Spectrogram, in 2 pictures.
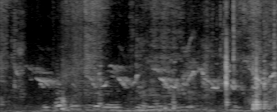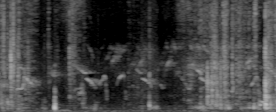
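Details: A cluster of grey francolin chicks gives dense high chirping, many quick down-slurred notes overlapping, joined by rustling and occasional clicks toward the end.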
